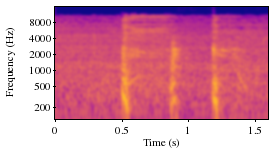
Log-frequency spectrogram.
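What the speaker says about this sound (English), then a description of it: "Got a little cough right there." Three short, sharp coughs close to the microphone, evenly spaced within about a second.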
